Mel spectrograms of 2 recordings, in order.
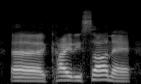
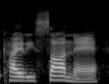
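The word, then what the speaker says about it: Kairi Sane: when Alexa bliss slaps Kyrie sauna and by the way that's how si and II would be pronounced in Japanese her name is kaity sana in this not her fault everybody mispronounces it carries on a gets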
